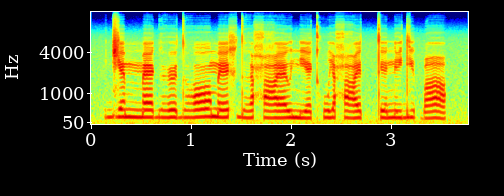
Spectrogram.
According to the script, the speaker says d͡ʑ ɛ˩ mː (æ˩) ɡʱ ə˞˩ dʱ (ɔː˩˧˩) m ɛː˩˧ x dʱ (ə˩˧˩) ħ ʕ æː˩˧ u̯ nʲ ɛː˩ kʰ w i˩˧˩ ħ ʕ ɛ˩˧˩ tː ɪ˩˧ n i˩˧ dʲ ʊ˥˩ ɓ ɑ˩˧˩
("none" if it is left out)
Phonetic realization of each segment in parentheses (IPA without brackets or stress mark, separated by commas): æ˩, ɔː˩˧, ə˩˧˩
